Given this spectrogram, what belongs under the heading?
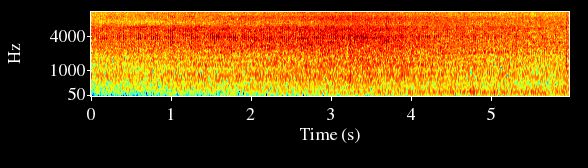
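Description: A 1964½ Ford Mustang convertible engine idles steadily and smoothly, a continuous low rumble with no talking, close and even throughout.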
